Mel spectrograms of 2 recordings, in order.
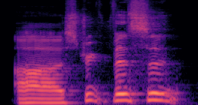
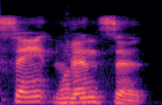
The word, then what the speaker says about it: St. Vincent: Street Vincent says nothing, but releases a sad but true Metallica cover. I'm sorry. Do you say Street Vincent? It says St. Vincent. That's Saint Vincent.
